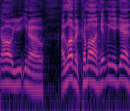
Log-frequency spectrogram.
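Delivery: breezy, shrugging swagger. Imitating a hurt fighter shrugging off punches: mock nonchalant taunting. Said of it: "trying to shrug it off and act like".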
